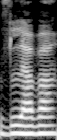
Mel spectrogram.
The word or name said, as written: zľava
